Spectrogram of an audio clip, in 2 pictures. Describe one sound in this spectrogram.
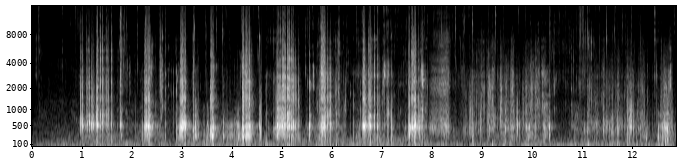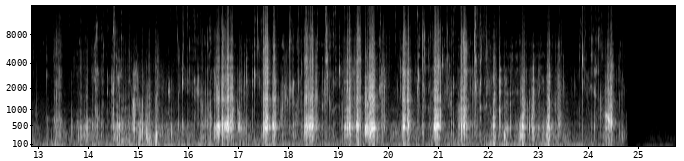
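A woman chews wet, squishy food close up.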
